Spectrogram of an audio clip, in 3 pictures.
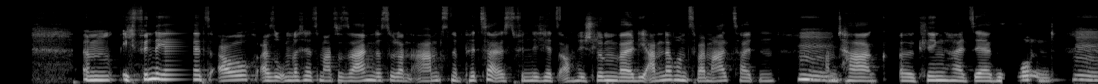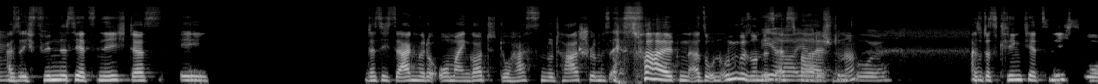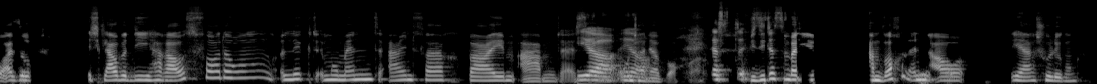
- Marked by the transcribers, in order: distorted speech; tapping; laughing while speaking: "Essverhalten"; other background noise
- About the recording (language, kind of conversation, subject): German, advice, Wie möchtest du nach stressigen Tagen gesunde Essgewohnheiten beibehalten?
